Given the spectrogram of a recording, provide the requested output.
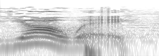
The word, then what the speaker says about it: Yahweh: The Hebrew word for the Lord here is YHWH, which is pronounced Yahweh.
